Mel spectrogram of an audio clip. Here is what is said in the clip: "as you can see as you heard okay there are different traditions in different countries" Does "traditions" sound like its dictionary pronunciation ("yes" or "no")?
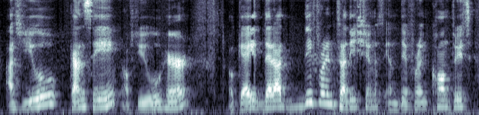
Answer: no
